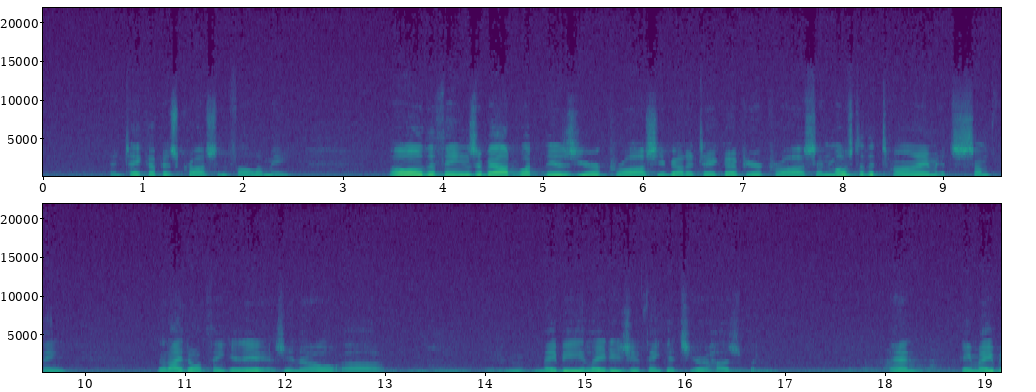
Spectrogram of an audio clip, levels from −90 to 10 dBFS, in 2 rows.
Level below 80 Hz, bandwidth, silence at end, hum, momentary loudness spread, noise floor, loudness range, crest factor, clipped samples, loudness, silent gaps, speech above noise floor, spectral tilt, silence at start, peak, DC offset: -64 dBFS; over 20 kHz; 0 s; none; 22 LU; -57 dBFS; 9 LU; 20 dB; under 0.1%; -34 LUFS; none; 23 dB; -6 dB/octave; 0.05 s; -14 dBFS; under 0.1%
